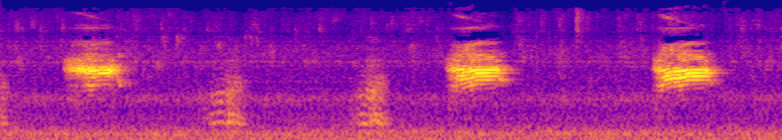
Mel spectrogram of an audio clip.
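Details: A kept frog giving three louder, clear, higher-pitched croaks spaced about two seconds apart, with two fainter, lower rattling pulses in between, against a quiet background.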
